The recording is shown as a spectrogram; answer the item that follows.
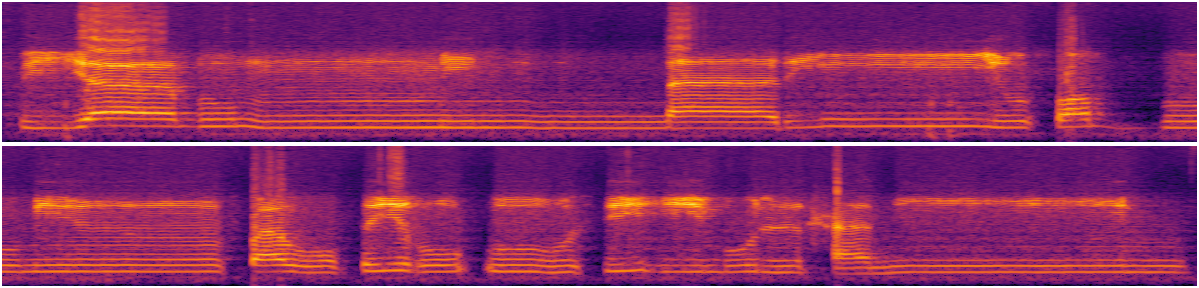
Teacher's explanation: Ru'u bukan ain tapi hamzah ya.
